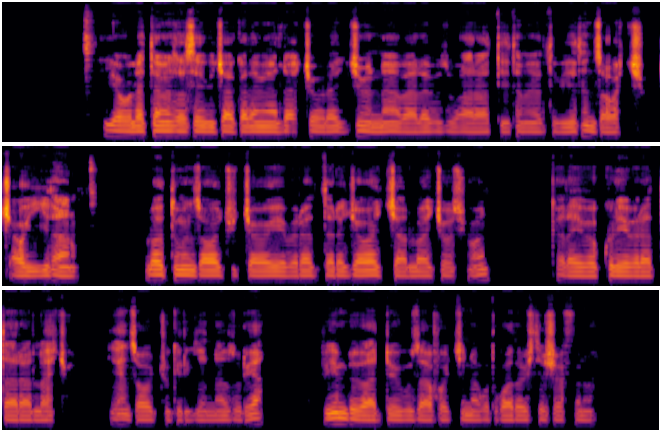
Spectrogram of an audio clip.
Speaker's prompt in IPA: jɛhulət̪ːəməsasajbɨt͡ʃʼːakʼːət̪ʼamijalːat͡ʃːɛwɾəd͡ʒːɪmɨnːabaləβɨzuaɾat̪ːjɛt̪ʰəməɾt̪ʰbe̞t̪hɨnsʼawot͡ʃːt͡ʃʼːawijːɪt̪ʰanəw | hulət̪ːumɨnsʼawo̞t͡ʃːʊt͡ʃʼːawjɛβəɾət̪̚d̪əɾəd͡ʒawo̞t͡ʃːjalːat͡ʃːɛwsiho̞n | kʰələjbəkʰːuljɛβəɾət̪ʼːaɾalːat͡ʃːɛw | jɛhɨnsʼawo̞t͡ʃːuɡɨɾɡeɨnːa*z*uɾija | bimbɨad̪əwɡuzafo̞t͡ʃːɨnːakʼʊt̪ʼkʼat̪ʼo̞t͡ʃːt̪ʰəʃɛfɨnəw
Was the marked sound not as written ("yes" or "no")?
no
